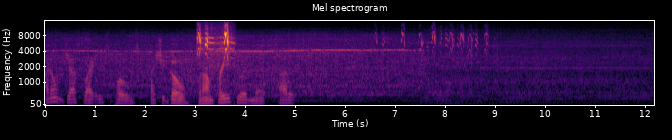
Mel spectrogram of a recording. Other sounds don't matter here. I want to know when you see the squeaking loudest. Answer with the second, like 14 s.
3 s.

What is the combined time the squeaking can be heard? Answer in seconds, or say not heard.
3 s.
